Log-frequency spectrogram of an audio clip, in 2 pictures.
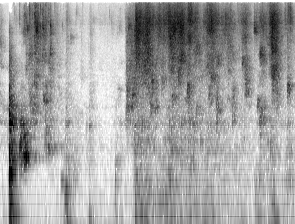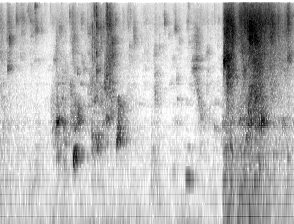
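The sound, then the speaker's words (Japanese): Bath water scooped and poured to rinse off instead of using the shower, with a few loud, splashing pours separated by quieter stretches of trickling and dripping. “シャワーを流すとちょっと危険なので、お風呂のお湯で流します。”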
